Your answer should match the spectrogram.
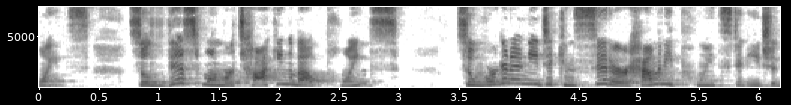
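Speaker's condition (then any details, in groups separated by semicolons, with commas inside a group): No condition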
